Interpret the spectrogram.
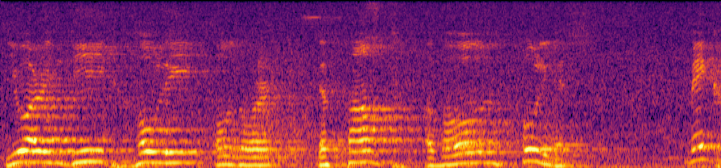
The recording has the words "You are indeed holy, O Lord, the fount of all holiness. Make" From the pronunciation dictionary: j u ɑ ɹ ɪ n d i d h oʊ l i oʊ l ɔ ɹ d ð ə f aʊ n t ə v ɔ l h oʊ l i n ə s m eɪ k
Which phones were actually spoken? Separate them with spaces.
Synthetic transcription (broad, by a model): j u ɑ ɹ ɪ n d i d h oʊ l i oʊ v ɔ ɹ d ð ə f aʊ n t ə v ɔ n h oʊ l i n ə s m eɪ k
